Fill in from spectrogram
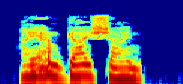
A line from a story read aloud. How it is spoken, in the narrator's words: the woman hoarsely told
